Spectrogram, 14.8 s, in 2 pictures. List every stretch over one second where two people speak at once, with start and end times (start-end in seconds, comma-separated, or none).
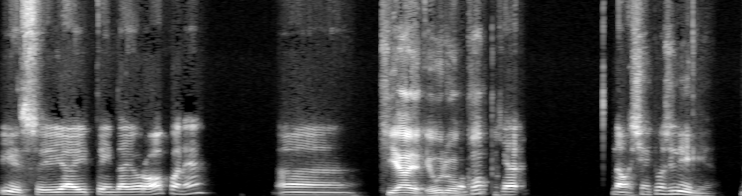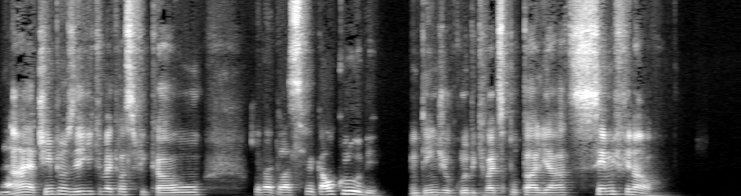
none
